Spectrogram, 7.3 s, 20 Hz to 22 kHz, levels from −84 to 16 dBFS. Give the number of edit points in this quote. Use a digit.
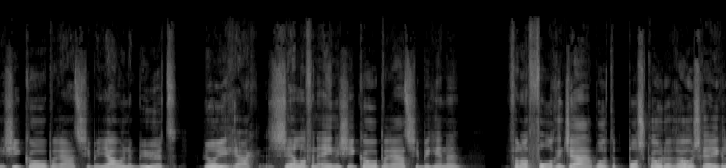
2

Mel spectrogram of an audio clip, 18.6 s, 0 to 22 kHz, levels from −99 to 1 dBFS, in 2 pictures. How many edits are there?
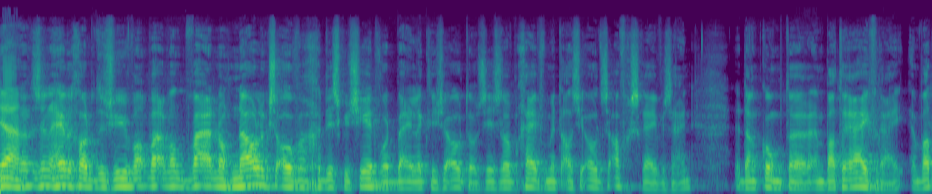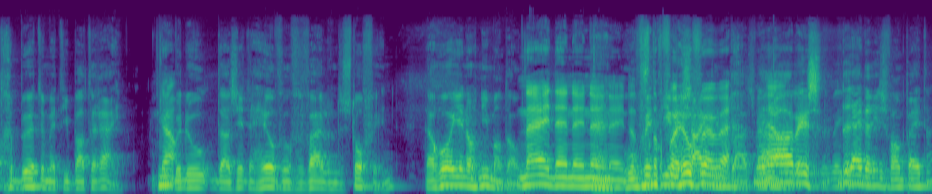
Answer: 0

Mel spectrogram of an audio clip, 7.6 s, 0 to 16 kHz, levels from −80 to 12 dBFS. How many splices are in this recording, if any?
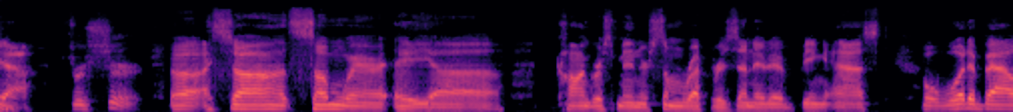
0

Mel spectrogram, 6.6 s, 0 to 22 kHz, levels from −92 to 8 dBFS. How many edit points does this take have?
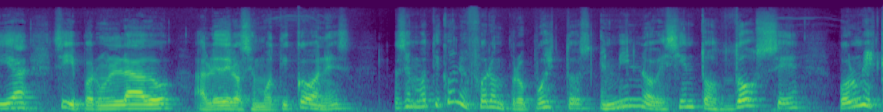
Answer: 0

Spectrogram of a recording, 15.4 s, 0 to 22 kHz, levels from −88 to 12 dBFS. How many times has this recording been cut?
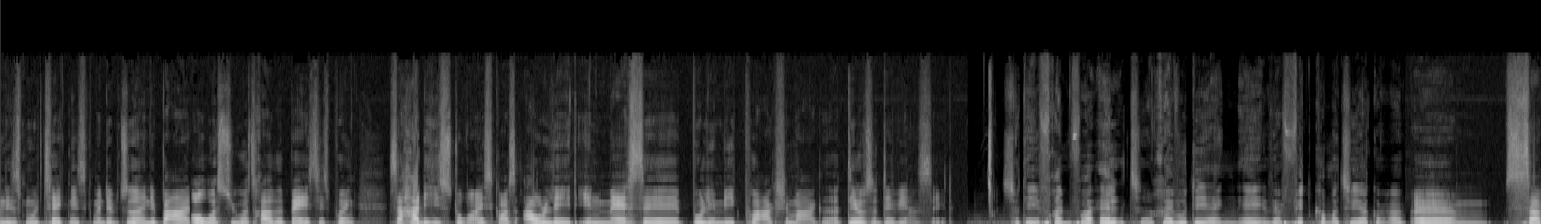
2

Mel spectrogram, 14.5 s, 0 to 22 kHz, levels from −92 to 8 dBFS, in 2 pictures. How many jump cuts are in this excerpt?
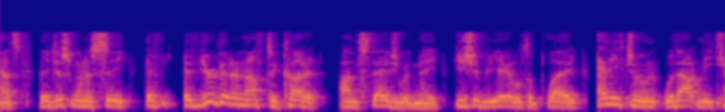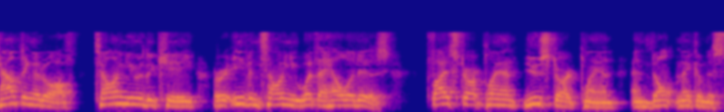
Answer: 1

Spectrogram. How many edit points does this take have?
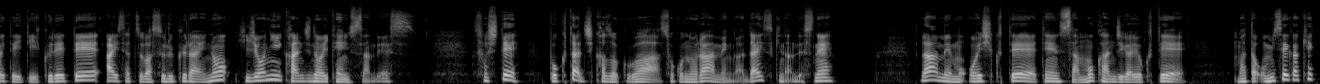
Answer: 1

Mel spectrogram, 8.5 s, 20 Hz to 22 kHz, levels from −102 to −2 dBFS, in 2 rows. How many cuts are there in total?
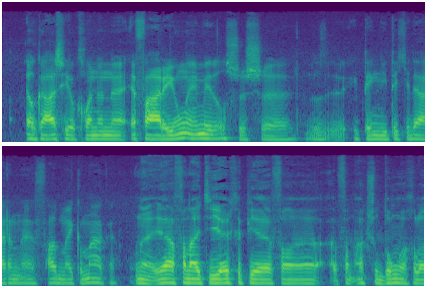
0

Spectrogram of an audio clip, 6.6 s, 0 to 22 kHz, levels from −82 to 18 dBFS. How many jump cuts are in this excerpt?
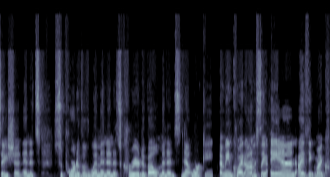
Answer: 2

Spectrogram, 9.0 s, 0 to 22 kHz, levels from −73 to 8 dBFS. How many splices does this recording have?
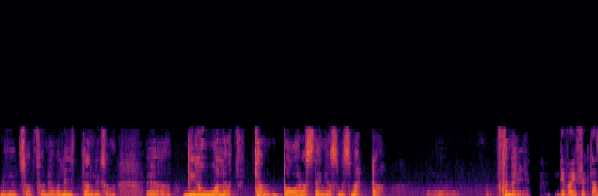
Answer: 0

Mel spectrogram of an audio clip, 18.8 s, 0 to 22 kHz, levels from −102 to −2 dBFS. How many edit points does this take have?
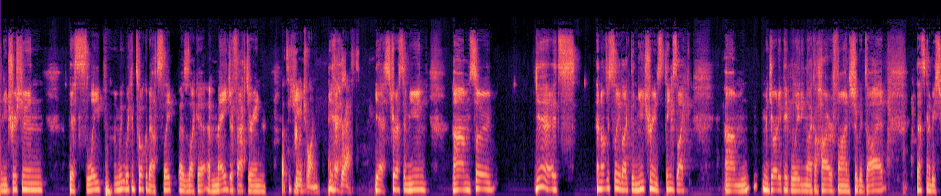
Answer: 0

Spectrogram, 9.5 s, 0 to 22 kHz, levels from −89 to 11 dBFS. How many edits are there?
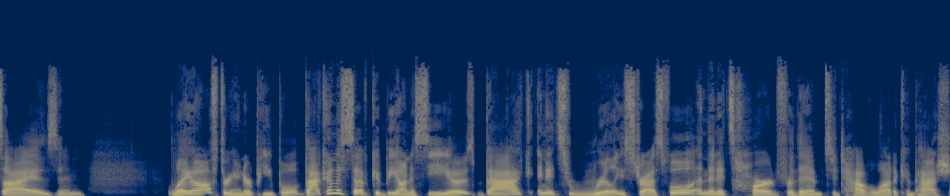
1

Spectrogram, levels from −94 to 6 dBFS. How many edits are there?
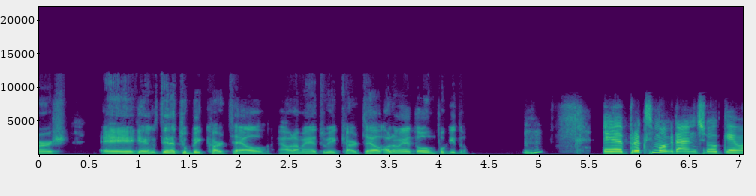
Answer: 1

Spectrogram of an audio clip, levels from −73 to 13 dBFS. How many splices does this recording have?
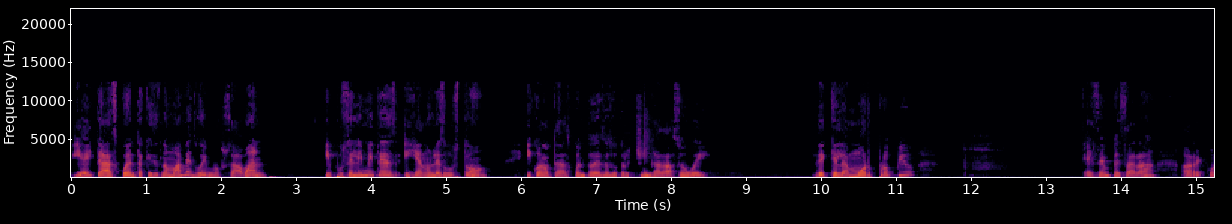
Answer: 1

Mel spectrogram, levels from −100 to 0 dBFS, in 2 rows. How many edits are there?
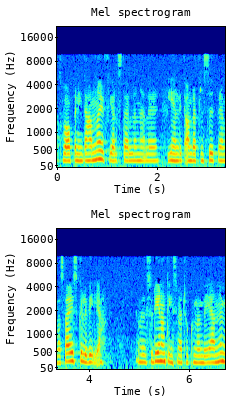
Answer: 1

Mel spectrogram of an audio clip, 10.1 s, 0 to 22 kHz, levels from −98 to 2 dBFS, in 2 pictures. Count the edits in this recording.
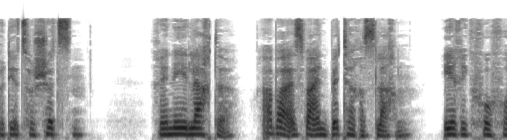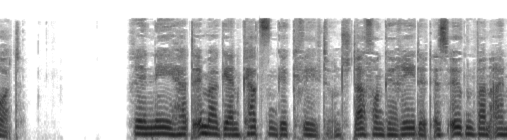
0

